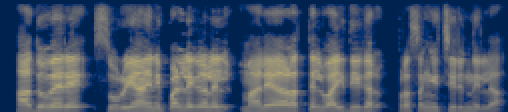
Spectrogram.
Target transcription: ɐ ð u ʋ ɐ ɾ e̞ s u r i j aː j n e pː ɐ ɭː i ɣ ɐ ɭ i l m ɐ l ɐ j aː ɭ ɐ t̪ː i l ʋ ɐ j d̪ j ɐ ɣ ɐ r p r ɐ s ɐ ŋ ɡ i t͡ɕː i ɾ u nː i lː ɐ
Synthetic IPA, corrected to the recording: ɐ ð u ʋ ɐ ɾ e̞ s u r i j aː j n i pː ɐ ɭː i ɣ ɐ ɭ i l m ɐ l ɐ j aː ɭ ɐ t̪ː i l ʋ ɐ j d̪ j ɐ ɣ ɐ r p r ɐ s ɐ ŋ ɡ i t͡ɕː i ɾ u nː i lː ɐ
